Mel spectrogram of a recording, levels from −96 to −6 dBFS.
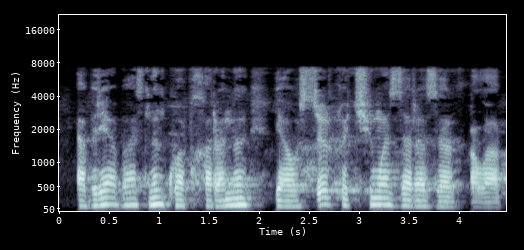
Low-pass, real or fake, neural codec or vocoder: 7.2 kHz; real; none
